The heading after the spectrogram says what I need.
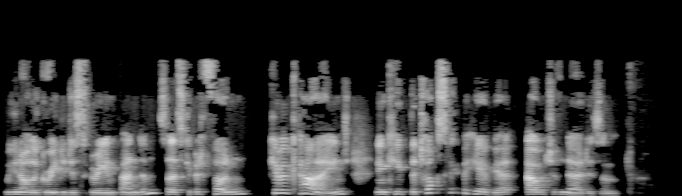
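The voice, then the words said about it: Put-on polite phone voice. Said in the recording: “Did everyone like my phone voice too? That's my phone voice.”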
